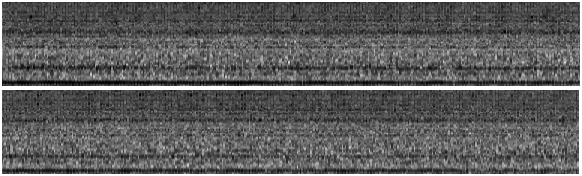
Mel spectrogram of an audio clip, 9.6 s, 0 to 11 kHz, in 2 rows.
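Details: 2007–08 Honda Fit four-cylinder at 178k miles, idling after a spark plug replacement with plugs torqued to 13 ft-lb. The idle is smooth and steady with no misfire, ticking or stumble; the engine runs like a top.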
